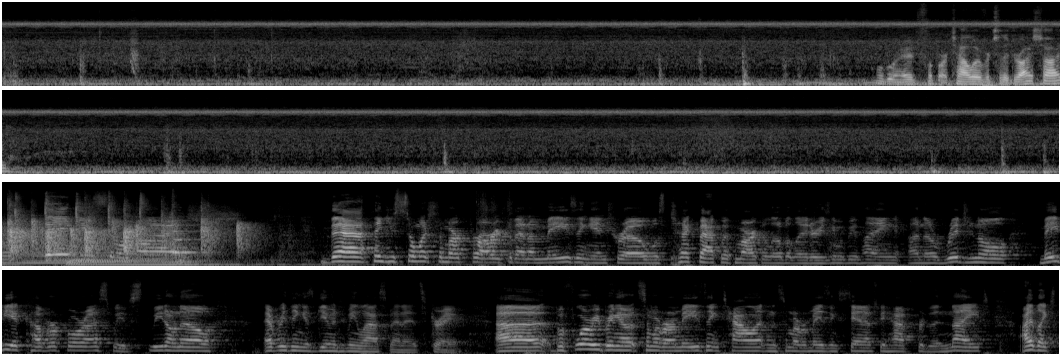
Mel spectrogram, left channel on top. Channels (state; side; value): different; both; correlation 0.00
